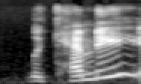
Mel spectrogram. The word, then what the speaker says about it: Leqembi: And the FDA granted full approval of Leqembi. Is that how you pronounce it? – Mm-hmm. Yes.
